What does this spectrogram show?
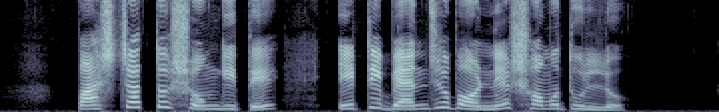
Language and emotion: Bengali, neutral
